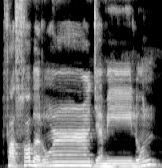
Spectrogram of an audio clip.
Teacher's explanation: Ba is kalkala with echo sound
